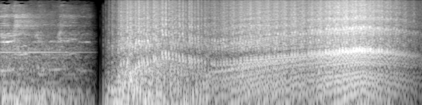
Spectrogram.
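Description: A logo sting sound effect: a loud swelling rush with a pitched sweep that rises for a couple of seconds and then falls away as it fades. Before it, about the first second, the in-car sound and background music fade out into a brief silence.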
